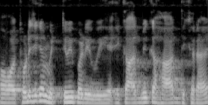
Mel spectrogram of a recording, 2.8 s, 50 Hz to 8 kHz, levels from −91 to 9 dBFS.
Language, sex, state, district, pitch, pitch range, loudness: Hindi, male, Jharkhand, Jamtara, 120 Hz, 115-140 Hz, -15 LUFS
